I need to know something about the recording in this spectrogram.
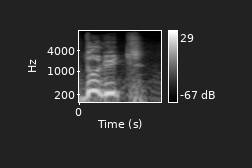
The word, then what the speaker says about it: Dolus: La ville de Dolus se prononce Dolut.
